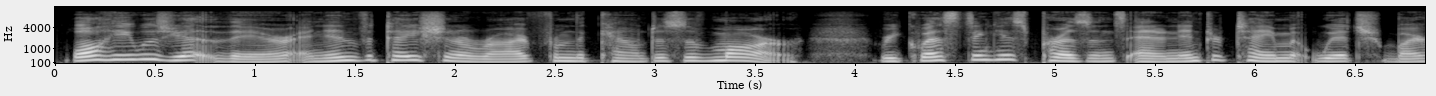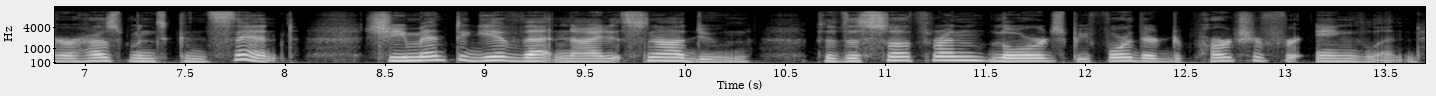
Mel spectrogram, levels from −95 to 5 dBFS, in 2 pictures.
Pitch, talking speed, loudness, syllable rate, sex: 205 Hz, 180 wpm, -19 LUFS, 5.3 syllables/s, female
